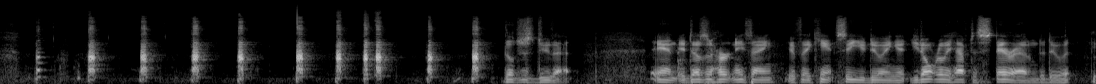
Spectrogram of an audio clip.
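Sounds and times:
duck call clucking like a feeding duck: 0.3 - 5.0
speech: 5.0 - 5.8, 6.5 - 10.9.

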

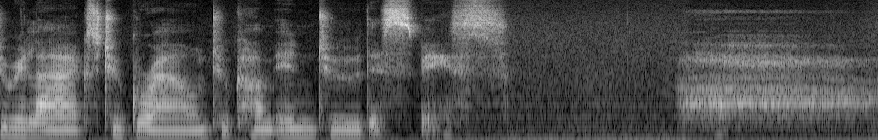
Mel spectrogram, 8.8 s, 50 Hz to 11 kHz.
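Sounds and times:
speech: 0.0 - 4.9
low constant hum: 0.0 - 8.7
deep breathing: 5.6 - 8.7.

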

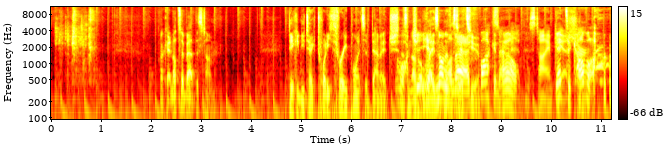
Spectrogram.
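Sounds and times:
handful of dice rattling across a surface: 0.0 - 1.0
speech: 2.2 - 3.4, 4.8 - 11.1
laughter: 6.8 - 11.1.

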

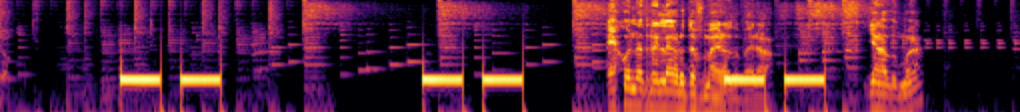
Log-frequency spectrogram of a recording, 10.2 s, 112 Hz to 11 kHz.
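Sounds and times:
outgoing phone call ringback tones: 1.2 - 2.3, 4.2 - 5.4, 7.2 - 8.3
speech: 6.1 - 7.9, 8.7 - 9.4.

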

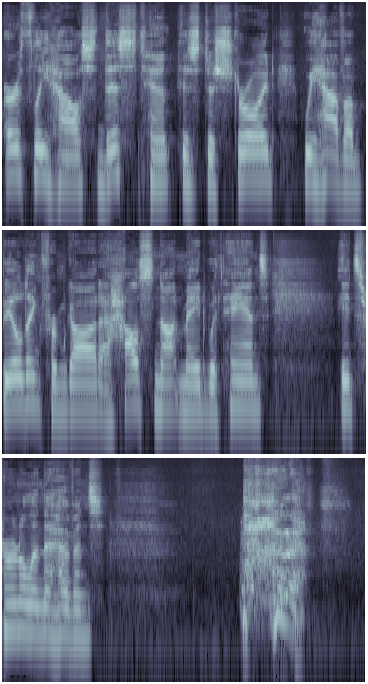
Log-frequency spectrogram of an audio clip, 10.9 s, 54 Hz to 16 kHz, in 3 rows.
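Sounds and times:
speech: 0.0 - 8.6, 10.0 - 10.4
harsh cough: 9.7 - 10.7
rasping throat clearing: 9.7 - 10.7.

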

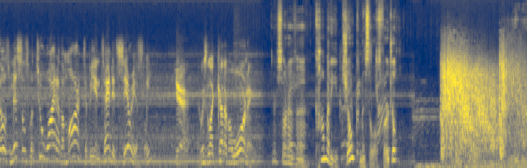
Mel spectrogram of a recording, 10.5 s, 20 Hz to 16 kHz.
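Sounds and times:
speech: 0.1 - 8.1
gunfire bursts in a gun battle: 8.8 - 10.5.

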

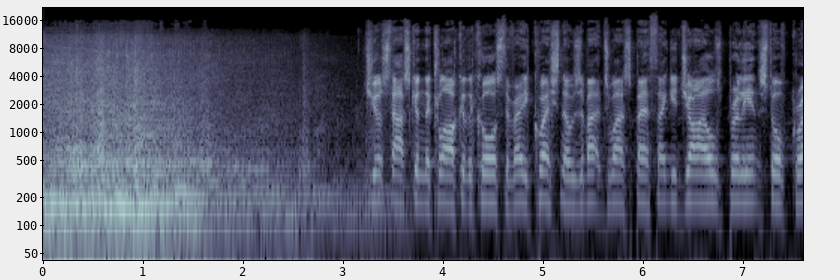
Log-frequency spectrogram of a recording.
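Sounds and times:
racing machine engines pulling away on a warm-up lap: 0.0 - 3.7
speech: 3.3 - 7.6.

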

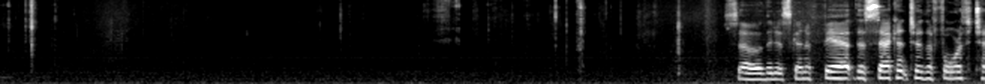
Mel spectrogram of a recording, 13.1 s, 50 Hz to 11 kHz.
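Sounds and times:
low steady hum: 0.0 - 13.1
scissors trimming the edges of moleskin: 5.7 - 6.2
speech: 9.8 - 13.1.

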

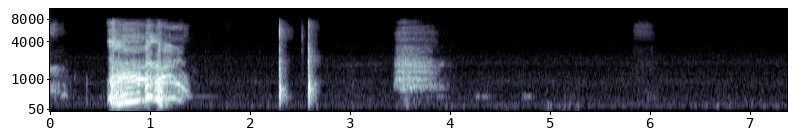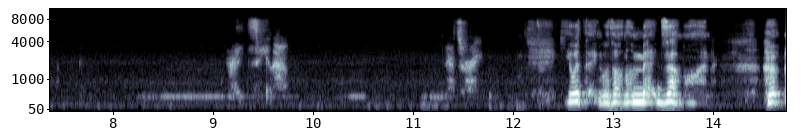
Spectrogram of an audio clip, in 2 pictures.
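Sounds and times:
person coughing: 0.0 - 1.4
speech: 9.4 - 9.9, 11.5 - 14.7.

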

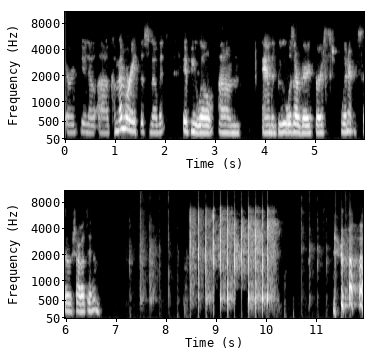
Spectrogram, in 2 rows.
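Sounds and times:
speech: 0.0 - 6.8, 11.4 - 11.9
one person clapping hands: 7.3 - 11.7
laughter: 11.4 - 11.9.

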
